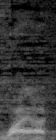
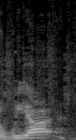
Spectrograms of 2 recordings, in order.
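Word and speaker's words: Wiyot: Madison Flynn is a member of the Wyatt Tribal Council in California and she joins us tonight Madison thanks for coming on hi thank you for having me it's pronounced we are oh I beg your I beg your pardon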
